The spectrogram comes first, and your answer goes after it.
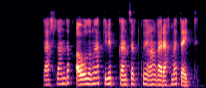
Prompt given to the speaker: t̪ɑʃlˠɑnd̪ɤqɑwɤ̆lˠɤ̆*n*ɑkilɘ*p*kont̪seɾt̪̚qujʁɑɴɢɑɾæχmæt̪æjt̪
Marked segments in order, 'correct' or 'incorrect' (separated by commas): incorrect, correct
